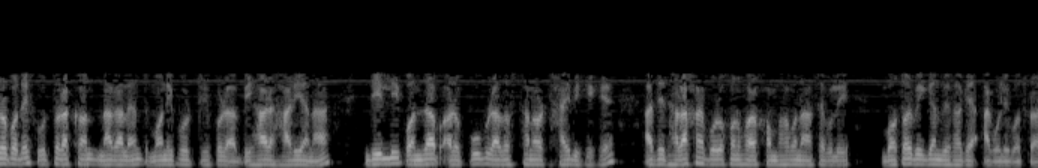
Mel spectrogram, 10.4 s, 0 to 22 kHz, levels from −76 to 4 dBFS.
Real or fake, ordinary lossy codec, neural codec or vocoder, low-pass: real; none; none; 3.6 kHz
